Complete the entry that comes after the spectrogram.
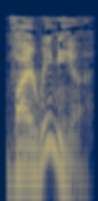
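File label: "viremia", English, British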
